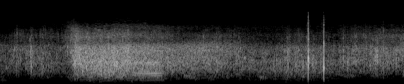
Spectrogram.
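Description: Small sea wave washing in over rocks and pebbles: a sudden surge of hiss less than a second in that slowly fades. Two sharp clicks close together near the end.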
